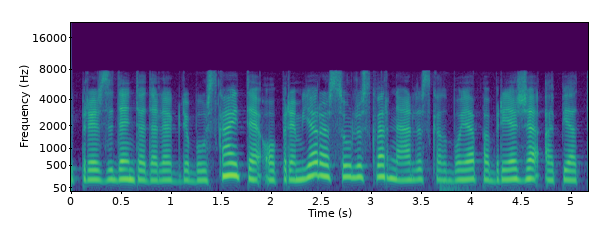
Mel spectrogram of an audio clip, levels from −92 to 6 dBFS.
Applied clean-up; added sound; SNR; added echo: none; none; none; none.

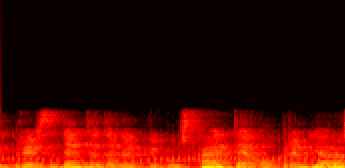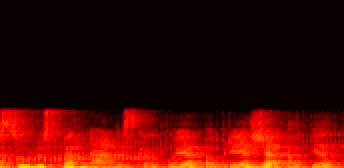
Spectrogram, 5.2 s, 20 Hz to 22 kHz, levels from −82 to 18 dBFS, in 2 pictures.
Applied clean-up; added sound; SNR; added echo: none; Mechanisms; 18 dB; reverberation time 0.5 s.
